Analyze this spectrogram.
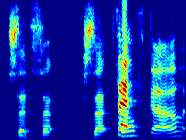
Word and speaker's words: Setsuko: Setsuko. It's the way that the SU sound in Japanese sounds. Just like it's not Sasuke in Naruto, it's Sasuke. So Setsuko.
